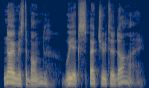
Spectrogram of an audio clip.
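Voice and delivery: low, measured villain voice; Bond villain. Acted. Villain sentencing captured Bond, low menacing voice. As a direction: deliver the death sentence coolly and low.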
